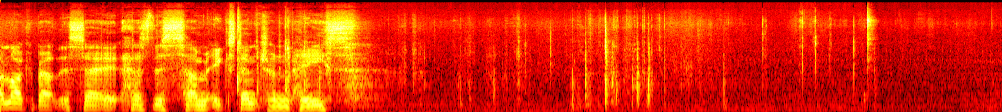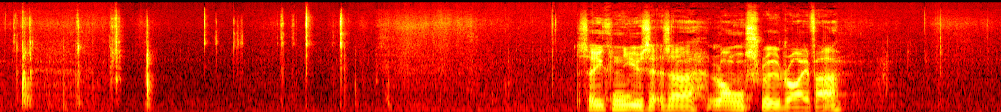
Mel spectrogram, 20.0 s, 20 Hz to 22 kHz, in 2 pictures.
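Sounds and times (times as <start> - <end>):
small metal parts clicking: 12.0 - 13.6.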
